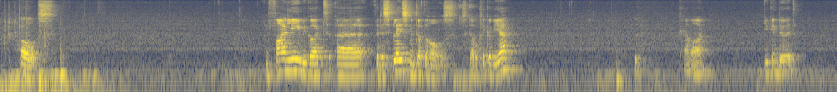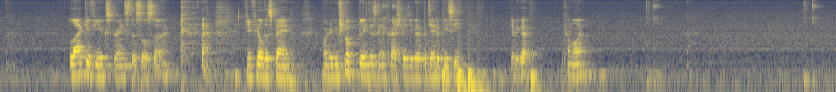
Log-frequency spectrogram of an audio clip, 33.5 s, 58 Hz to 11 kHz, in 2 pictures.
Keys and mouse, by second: 29.5-32.9 drag.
